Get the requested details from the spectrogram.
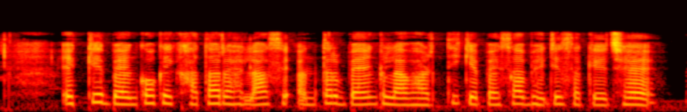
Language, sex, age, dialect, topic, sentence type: Maithili, female, 46-50, Angika, banking, statement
